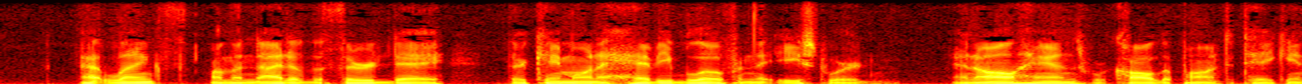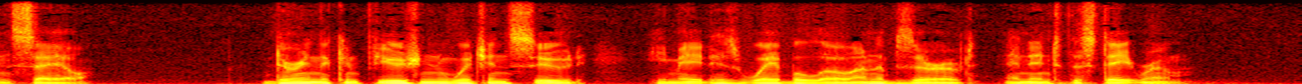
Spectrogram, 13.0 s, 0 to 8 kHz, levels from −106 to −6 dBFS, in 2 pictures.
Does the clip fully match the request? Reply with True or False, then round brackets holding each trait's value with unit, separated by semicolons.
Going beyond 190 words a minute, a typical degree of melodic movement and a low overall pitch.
True (200 wpm; 3.2 semitones; 90 Hz)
